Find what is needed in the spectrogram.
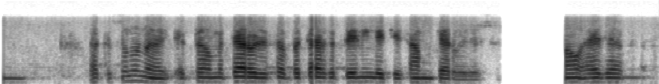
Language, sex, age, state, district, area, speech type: Maithili, male, 18-30, Bihar, Supaul, rural, conversation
